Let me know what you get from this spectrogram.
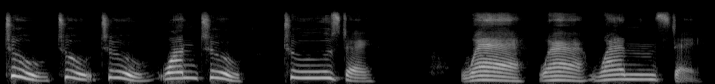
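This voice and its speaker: Slow, careful woman teaching English. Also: mid-range voice, sing-song, no echo, clean studio sound. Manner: slow, drawn-out pronunciation drills with frequent "ok?" checks. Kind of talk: online class over video call. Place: community centre in Barcelona. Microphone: video call.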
